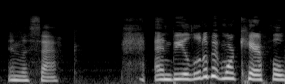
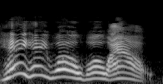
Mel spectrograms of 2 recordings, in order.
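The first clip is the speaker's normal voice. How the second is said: imitating a pained yelp; mock alarm; 3 semitones higher, slower than usual. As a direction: act out a sudden pinch. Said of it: "you're like".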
